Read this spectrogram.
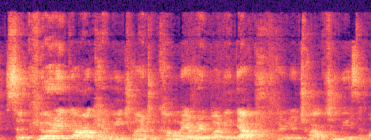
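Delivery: ordinary talk, nothing marked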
